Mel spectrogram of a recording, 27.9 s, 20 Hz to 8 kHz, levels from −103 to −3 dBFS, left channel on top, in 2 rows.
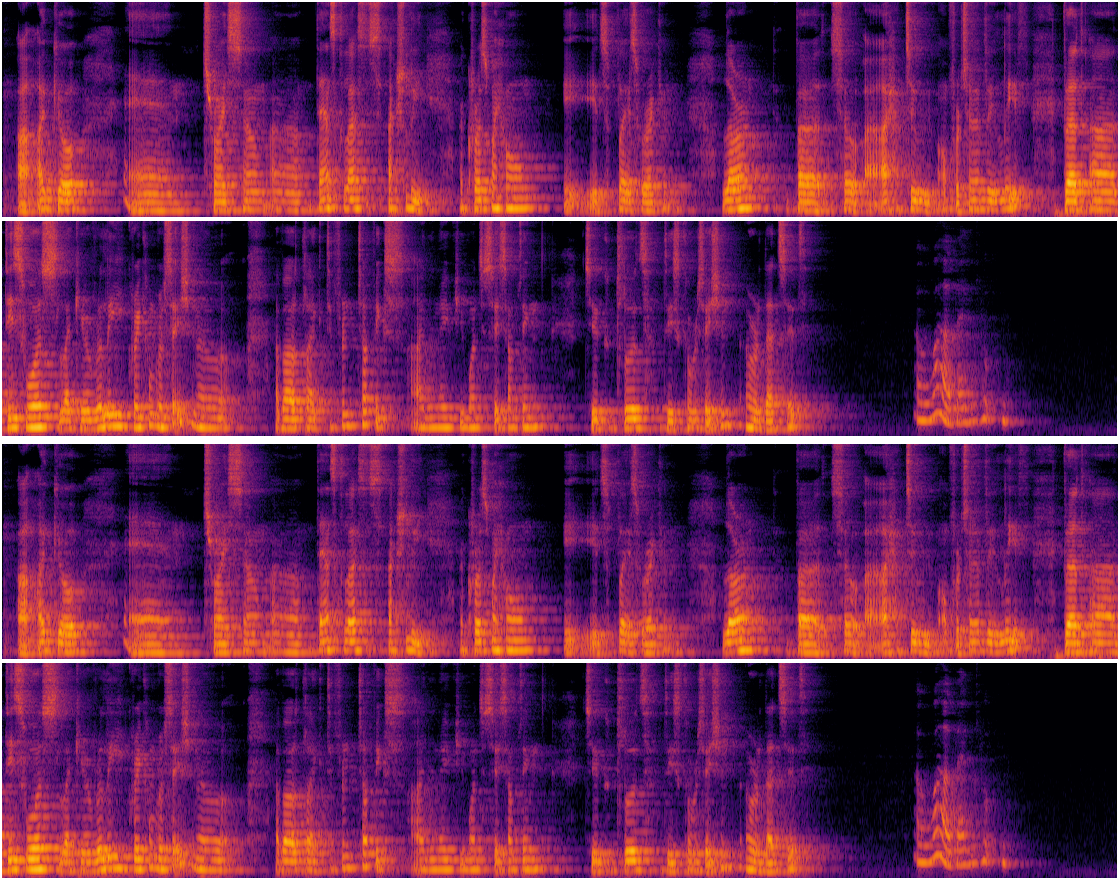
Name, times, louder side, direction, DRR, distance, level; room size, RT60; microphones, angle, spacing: voice 1, 0.2-0.9 1.5-2.2 2.5-5.2 5.8-6.6 7.0-8.4 8.8-9.4 9.9-12.7 13.1-16.8 17.0-20.7 21.3-21.4 21.7-23.8, equal, 75° left, 4 dB, 1.3 m, -28 dB
voice 2, 25.3-26.5, right 1 dB, 10° right, 0 dB, 0.5 m, -36 dB
14.5 x 6.8 x 3.6 m, 1.1 s
head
